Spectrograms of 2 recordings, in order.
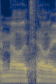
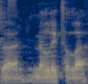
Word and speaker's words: Melitele: Yeah, Melatelli is what they call her in the games. In the books, in the book, at least how Peter Kenny pronounces it is Melitele.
